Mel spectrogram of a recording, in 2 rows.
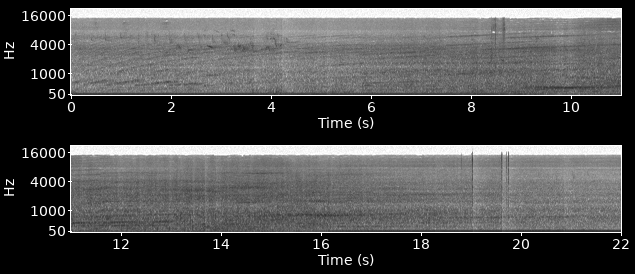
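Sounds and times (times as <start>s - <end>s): train motor whine: 0.0s - 22.0s
train passing: 0.0s - 22.0s.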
